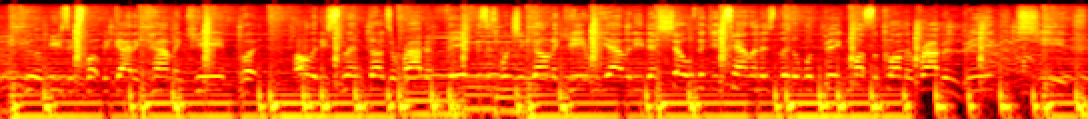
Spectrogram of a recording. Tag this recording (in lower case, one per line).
music
dance music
